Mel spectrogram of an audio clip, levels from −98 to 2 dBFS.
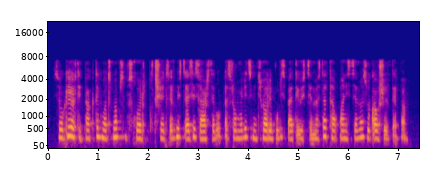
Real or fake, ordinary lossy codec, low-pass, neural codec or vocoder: fake; AAC, 64 kbps; 7.2 kHz; codec, 16 kHz, 4 kbps, FreqCodec, smaller model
